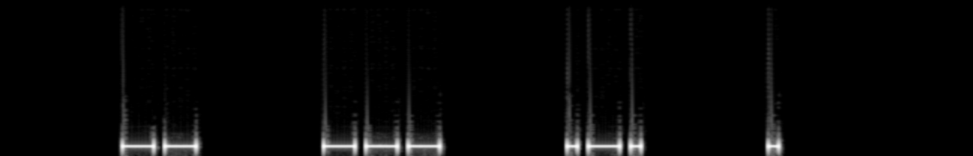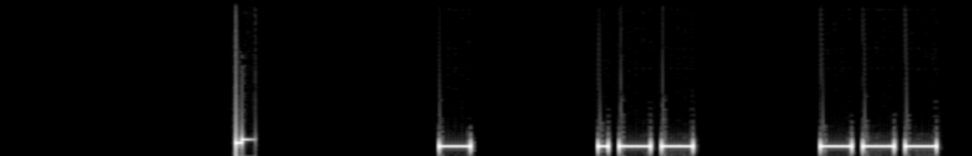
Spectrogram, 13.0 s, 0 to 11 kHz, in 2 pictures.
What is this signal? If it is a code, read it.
Morse code, heard as a keyed tone, about 17 wpm, spaced as for 8 wpm, 700 Hz. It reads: MORE TWO
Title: 4x Character Spacing - Top 100 Words - 17wpm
